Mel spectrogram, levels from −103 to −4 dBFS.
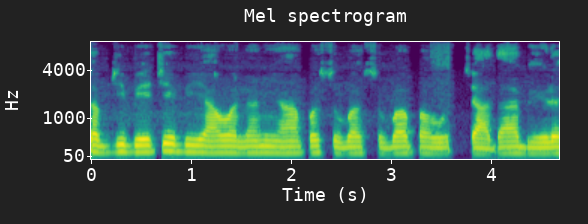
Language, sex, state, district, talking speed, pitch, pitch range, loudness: Bhojpuri, male, Uttar Pradesh, Varanasi, 155 wpm, 115 Hz, 110-120 Hz, -16 LUFS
